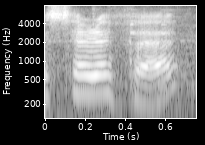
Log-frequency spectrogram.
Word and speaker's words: şerefe: We say şerefe.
